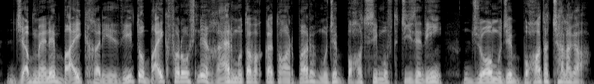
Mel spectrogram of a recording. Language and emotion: Urdu, surprised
